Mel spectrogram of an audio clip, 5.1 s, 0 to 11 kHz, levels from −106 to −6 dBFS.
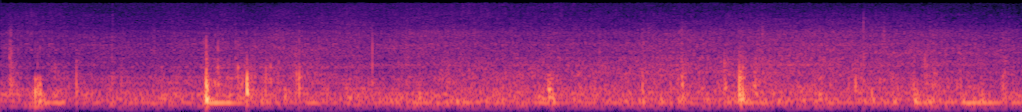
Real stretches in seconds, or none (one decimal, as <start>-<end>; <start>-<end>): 2.2-5.1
